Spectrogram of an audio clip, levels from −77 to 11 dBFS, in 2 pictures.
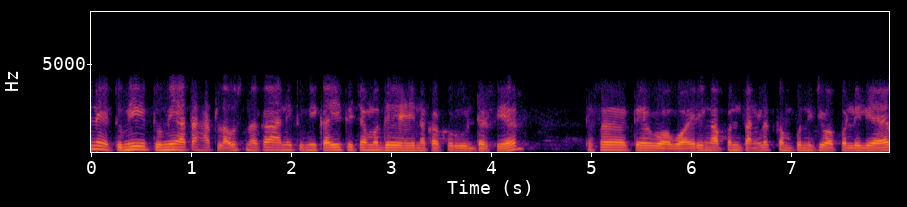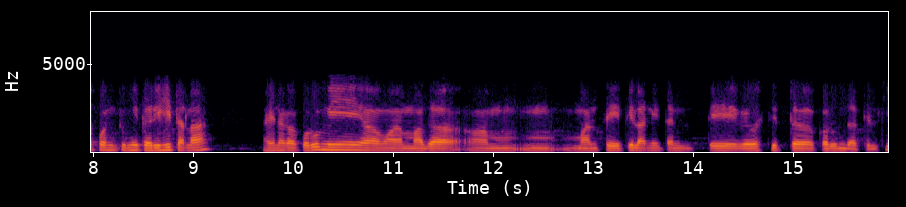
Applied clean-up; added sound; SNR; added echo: none; none; none; none.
